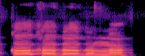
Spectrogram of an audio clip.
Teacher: ये सभी के सभी जो होते हैं कहां से बोले जाते हैं? कंठ से बोले जाते हैं। ठीक है?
